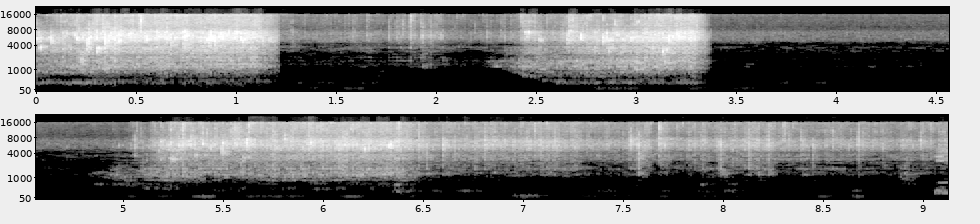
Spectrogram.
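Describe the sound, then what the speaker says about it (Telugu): Minapa garelu, urad dal fritters, dropped into hot oil in a small pan, giving a loud, close, hissing sizzle that comes in bursts separated by short quiet gaps. "ఇప్పుడు మన ఆయిల్ బాగా హీట్ ఎక్కిందండి. ఈ విధంగా గారెలు చేసుకొని నూనెలో వేసేసుకో."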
